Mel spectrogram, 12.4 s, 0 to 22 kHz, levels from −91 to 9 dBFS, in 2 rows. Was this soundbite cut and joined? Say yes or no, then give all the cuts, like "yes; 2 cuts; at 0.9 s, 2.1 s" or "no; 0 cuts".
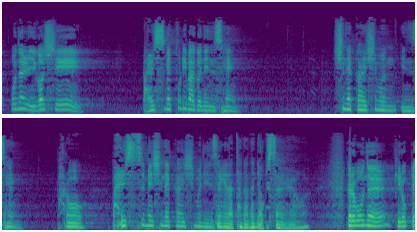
no; 0 cuts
